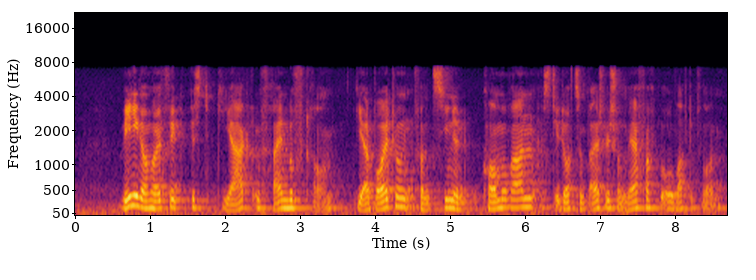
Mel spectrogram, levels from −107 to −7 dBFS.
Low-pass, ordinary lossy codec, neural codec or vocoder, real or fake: 7.2 kHz; none; codec, 16 kHz, 2 kbps, FunCodec, trained on Chinese and English, 25 frames a second; fake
